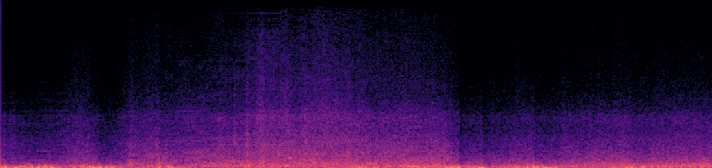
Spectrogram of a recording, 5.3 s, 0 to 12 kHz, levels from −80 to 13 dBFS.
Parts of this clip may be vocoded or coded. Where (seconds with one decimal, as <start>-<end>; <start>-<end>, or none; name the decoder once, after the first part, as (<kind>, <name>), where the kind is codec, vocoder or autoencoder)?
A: 0.0-0.5 (codec, SNAC); 1.3-2.1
